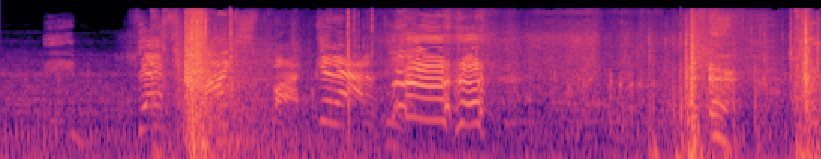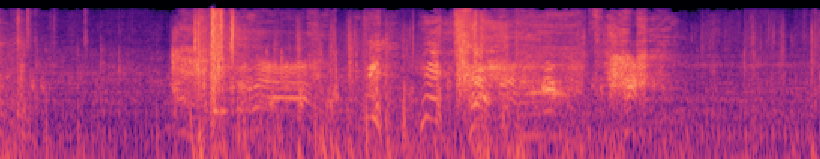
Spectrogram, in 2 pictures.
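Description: A man shouts angrily at close range.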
